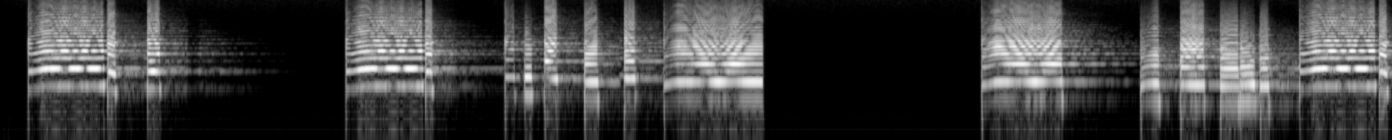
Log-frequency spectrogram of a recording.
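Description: A bright, buzzy synthesizer riff from a song, soloed out of the mix, plays alone, repeating its short stabbing phrase three times with brief silent gaps between, loud with a slightly processed, effected tone.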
